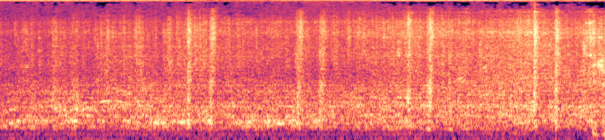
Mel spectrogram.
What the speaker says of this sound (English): you can catch a train like we're doing and ride it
